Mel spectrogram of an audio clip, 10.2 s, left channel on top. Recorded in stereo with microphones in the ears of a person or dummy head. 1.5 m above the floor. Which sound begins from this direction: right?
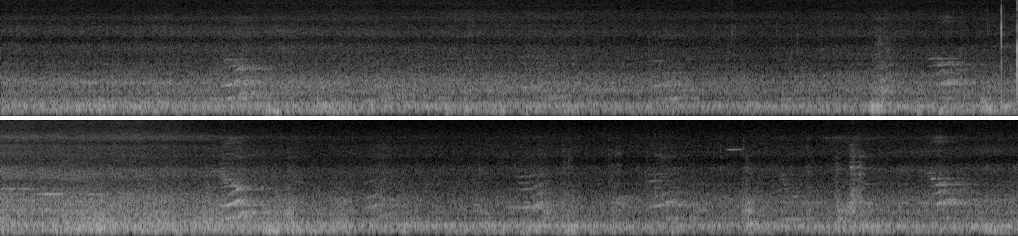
A child speaking, at 2.1 s.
